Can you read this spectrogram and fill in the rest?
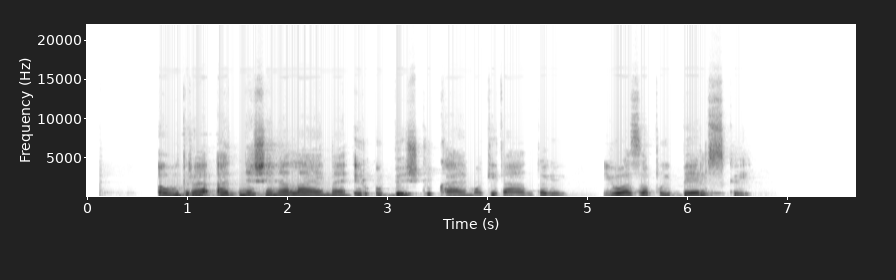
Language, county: Lithuanian, Alytus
